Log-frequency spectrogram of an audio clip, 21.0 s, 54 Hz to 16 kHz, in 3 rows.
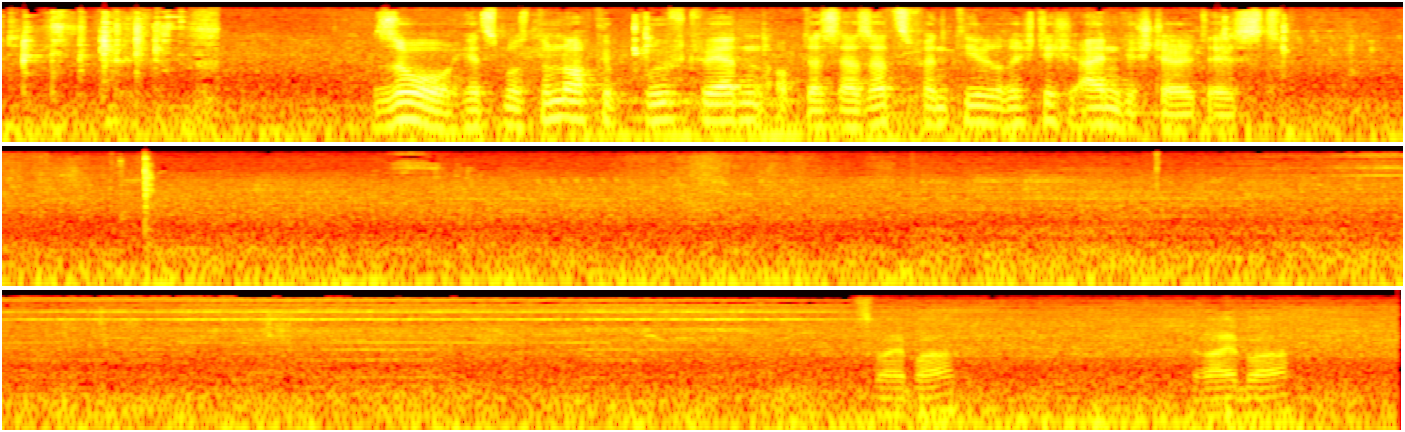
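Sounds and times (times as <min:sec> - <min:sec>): low outdoor rumble: 0:00.0 - 0:13.8.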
